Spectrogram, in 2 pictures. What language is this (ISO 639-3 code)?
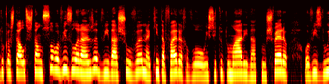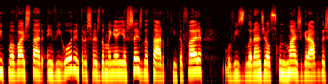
por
